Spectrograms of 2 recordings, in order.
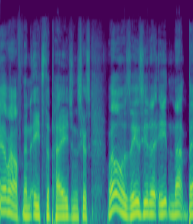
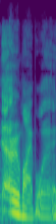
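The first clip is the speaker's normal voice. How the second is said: put-on exaggerated English soldier voice; 2 semitones lower than usual. Quoting the English army soldiers from a segment: imitating overly English soldiers. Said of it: "the overly Englishness of the English army".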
